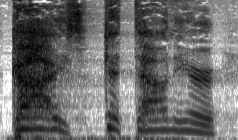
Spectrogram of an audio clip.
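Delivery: loud, high call of a raging father; mock father shouting the kids downstairs; dad's angry yell. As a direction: bellow it like a furious dad. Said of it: "And his rage would go".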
